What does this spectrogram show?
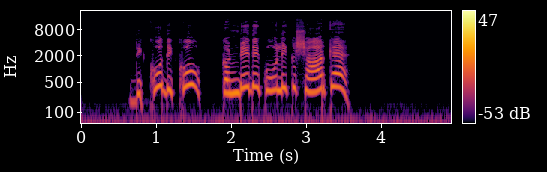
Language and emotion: Dogri, surprised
